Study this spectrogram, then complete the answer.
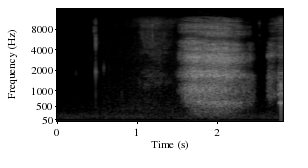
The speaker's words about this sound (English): I think I pulled a muscle yawning.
